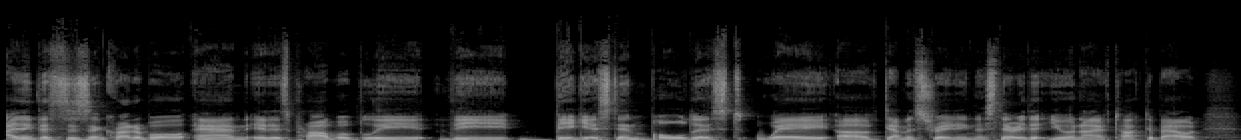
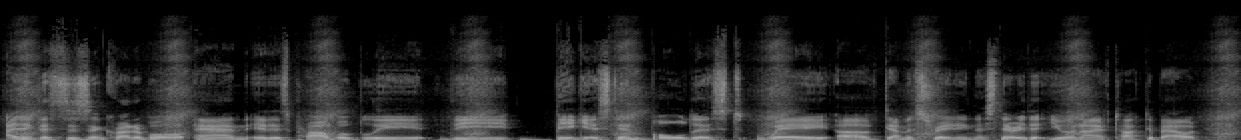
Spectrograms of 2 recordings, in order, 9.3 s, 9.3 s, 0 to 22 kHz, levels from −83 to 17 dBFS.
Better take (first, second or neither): first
